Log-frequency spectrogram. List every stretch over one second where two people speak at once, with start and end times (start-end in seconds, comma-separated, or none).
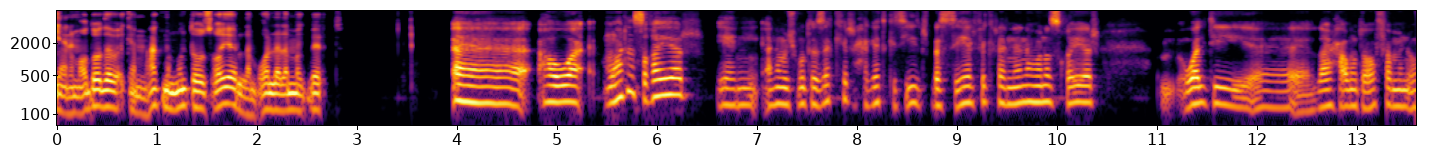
none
